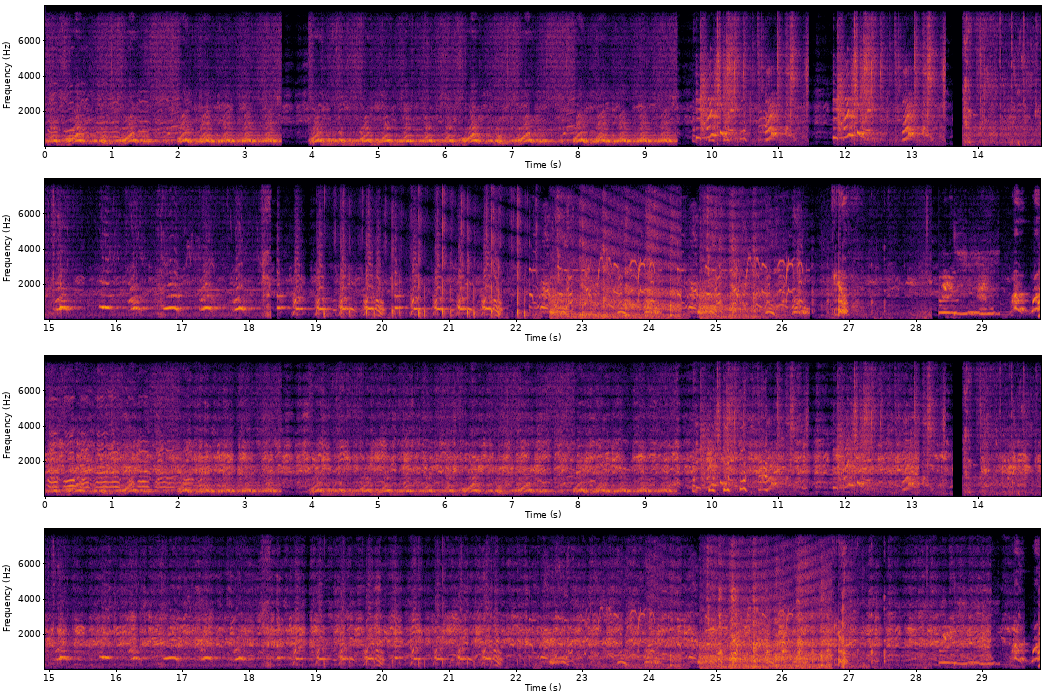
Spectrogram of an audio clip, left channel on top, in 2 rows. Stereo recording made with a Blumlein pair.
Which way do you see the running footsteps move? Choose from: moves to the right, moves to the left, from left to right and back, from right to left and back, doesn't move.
moves to the right.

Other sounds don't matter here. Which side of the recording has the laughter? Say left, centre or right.
right.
